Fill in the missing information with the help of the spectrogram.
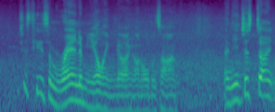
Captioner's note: yelling off camera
